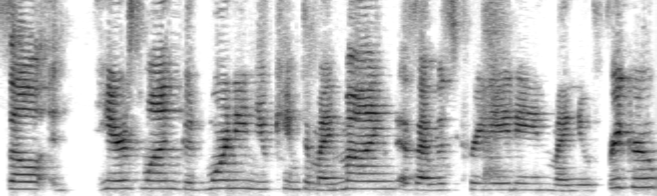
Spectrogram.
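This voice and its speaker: A woman uses a raised, projected voice with a bright, sharp tone. She speaks at a moderate pace against a quiet background. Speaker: fitness coach team leader. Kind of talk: team training call. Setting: group call. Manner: animated.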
